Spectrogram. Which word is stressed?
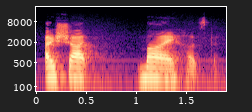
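my. The stress falls on the word my.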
